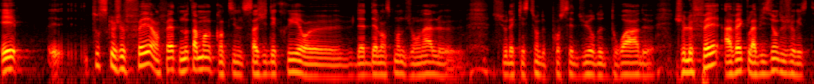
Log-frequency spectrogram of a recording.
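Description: A man's fairly low voice at a fairly slow pace, with ordinary pitch variation. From Haiti, Port-au-Prince; Haiti. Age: 40s. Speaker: TV news anchor and author; TV news anchor. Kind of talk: interview. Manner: hesitant, many fillers and repetitions. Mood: reflective, earnest. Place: studio. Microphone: lapel.

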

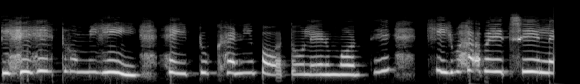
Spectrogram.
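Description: An extremely high-pitched, cartoonish character voice from a woman, very slow in pace, with a dry, close sound and no echo. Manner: soft, humble, motherly.

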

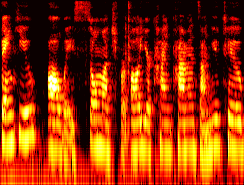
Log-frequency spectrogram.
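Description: Speaking at a very slow pace, a woman has a fairly low pitch and a bright, sharp tone. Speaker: crafting vlog co-host. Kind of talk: casual vlog chat. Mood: warm, grateful. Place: home room. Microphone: phone near.

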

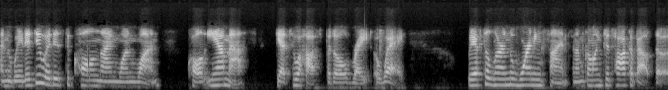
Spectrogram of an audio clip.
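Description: Lively intonation marks this woman's medium-pitched voice with a New York accent. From New York City. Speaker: cardiologist. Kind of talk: lecture. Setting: video call. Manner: fast talker. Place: home room. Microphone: webcam.

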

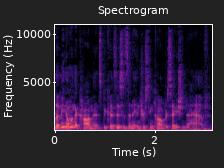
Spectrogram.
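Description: Over faint background music, a man talks at a very fast pace. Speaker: travel vlogger. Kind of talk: casual vlog commentary. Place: home room.

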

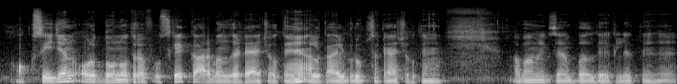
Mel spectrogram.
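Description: A man with a very deep, low pitch, fairly even intonation and a fairly slow pace, over light background noise. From Pakistan. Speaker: chemistry teacher. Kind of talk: lecture. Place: classroom. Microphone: lapel.

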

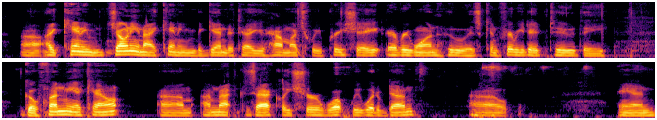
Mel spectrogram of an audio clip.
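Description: A man at a moderate pace, monotone and flat in intonation, against a quiet background. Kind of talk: casual vlog chat. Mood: earnest, grateful. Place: home room. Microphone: phone near.

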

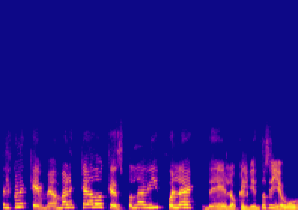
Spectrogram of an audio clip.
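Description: The background stays quiet. Against it, a woman's pitch swings very widely. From Mexicali, Baja California, northern Mexico; Baja California, Mexico. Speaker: author and content creator; interview guest. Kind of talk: casual chat. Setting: video call. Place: home room. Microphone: video call.

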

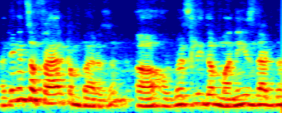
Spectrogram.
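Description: Light background noise accompanies a man whose voice is somewhat breathy. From India. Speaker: cricket journalist and YouTuber. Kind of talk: panel discussion. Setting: video call. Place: home room. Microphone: video call.

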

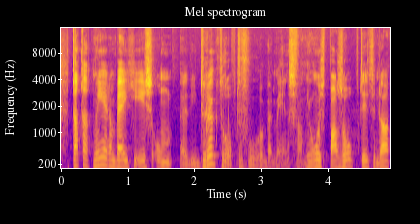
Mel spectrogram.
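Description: A man is speaking. His pace is fairly quick. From Netherlands. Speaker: talk show host. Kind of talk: casual chat. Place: studio. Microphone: headset.

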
